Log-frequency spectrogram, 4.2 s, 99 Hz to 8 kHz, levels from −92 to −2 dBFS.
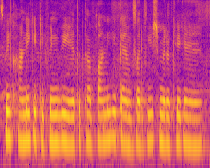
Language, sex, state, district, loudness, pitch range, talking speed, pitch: Hindi, female, Uttar Pradesh, Shamli, -16 LUFS, 190-205 Hz, 215 wpm, 200 Hz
